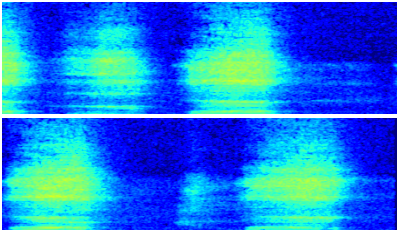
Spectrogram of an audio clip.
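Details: Heavy snoring: loud snores, four in about eight seconds, each a long rough rattle; deep habitual snoring.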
